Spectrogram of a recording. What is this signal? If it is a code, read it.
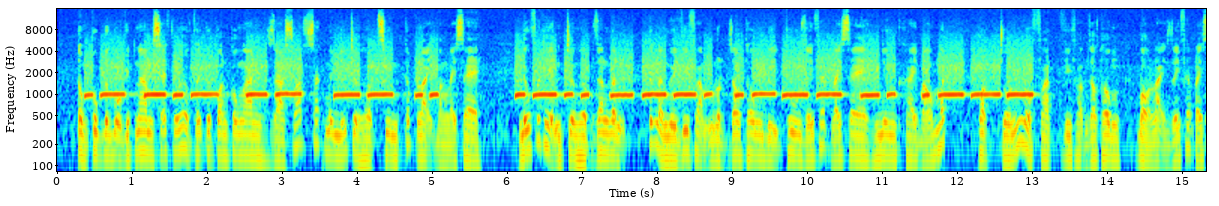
Morse code (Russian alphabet), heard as a whistle, hand-sent with a straight key, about 11 wpm, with room echo and speech in Vietnamese. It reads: АКММИ ЛЧЙНЙ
